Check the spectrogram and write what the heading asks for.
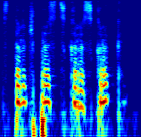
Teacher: Le R et le L peuvent servir de voyelles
